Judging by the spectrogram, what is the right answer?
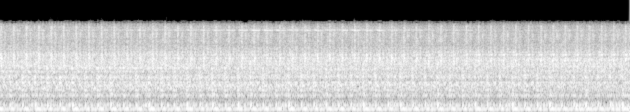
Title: VW Squareback engine knock.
